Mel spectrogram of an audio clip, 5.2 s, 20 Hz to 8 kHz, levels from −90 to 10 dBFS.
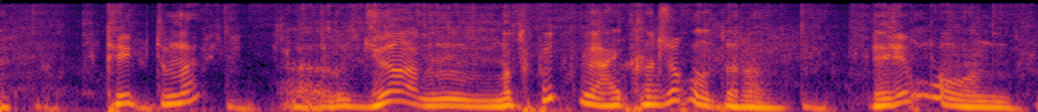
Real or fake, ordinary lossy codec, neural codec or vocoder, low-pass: fake; none; codec, 16 kHz, 8 kbps, FunCodec, trained on LibriTTS, 25 frames a second; 7.2 kHz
